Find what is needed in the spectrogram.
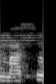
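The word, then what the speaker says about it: ます: যে শব্দগুলো শেষে মাস থাকে, মাস, এগুলো হচ্ছে ভার্ব। এটা মাসু উচ্চারণ হবে না, মাস উচ্চারণ করবেন আপনারা। ঠিক আছে? ইকি মাস, হি মাস, এভাবে উচ্চারণ করবেন।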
